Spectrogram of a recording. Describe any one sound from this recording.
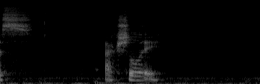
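A woman speaks briefly and calmly into a microphone, close by.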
